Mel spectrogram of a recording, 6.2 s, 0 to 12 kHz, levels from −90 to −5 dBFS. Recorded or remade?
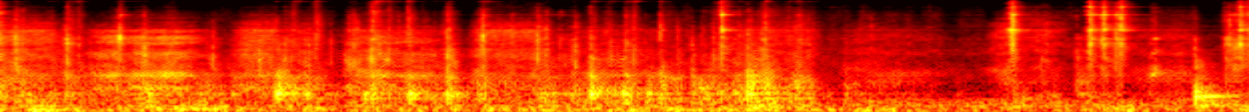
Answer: remade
